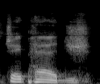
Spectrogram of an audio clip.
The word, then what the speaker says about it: JPEG: How do you pronounce JPG? I'm curious. JPEG? Is that anybody else? Is that right? It's JPEG.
